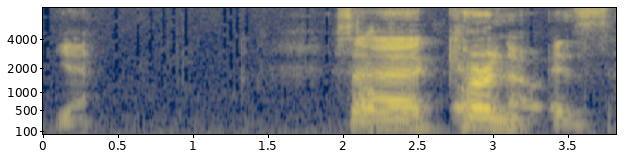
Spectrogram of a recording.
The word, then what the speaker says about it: Kureno: Kureno is how you pronounce that name. Kurino.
